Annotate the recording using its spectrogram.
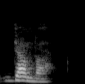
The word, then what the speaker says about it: Dumba: Dumba.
